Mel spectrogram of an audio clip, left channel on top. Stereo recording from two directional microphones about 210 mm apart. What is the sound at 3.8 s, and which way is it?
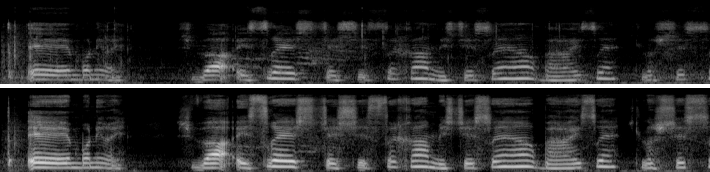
Speech, 55° right (ahead or behind).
